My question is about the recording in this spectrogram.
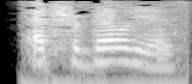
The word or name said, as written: atrabilious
